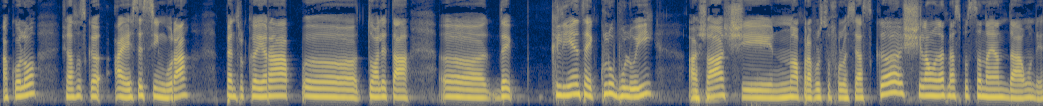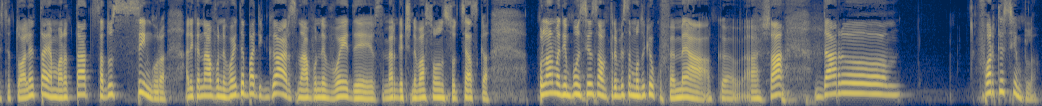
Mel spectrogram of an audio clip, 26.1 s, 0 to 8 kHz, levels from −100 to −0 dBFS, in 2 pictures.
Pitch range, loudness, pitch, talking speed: 165-220 Hz, -19 LUFS, 185 Hz, 185 wpm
